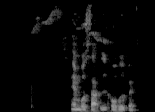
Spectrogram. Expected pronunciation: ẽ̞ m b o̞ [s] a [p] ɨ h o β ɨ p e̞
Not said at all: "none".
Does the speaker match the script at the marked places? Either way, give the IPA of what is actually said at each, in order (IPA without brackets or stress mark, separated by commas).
s, ʔ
